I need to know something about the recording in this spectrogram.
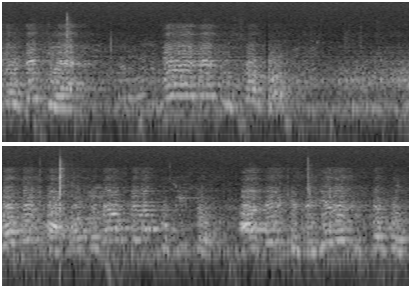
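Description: People talking, with a few sharp knocks of a machete chopping into a coconut.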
